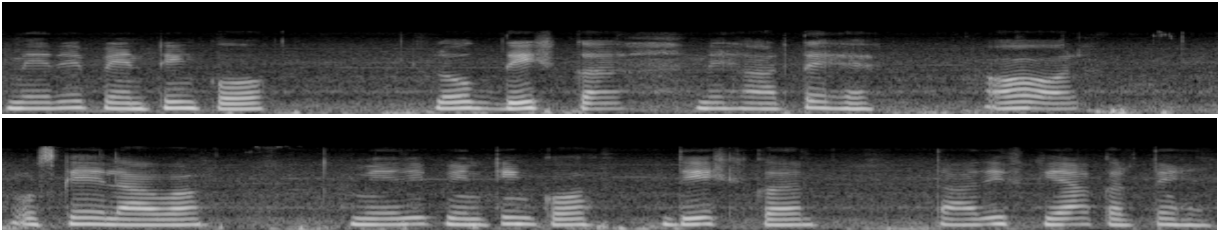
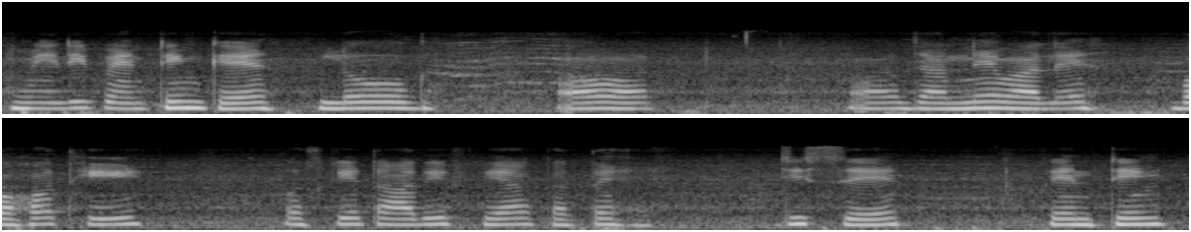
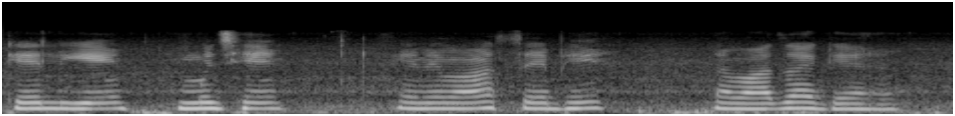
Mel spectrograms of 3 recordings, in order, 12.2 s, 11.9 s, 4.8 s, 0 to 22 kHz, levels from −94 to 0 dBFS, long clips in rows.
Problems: constant background noise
